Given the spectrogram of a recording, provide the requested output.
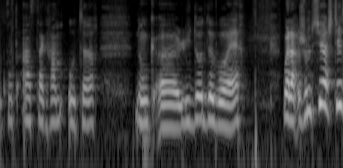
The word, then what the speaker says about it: de Boer: son ex de Ludo de Boer, ou de Bourg comme j'ai envie de le dire à la belge, mais je pense que c'est qui s'attendait à ce qu'on prononce de Boer.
